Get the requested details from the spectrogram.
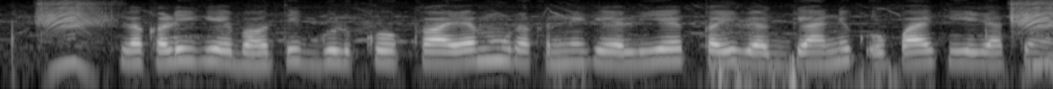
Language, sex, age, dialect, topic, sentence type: Hindi, female, 18-24, Awadhi Bundeli, agriculture, statement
